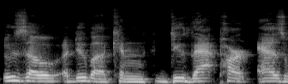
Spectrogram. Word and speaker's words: Uzo Aduba: How do you pronounce her name? Uzo Aduba. I actually think that's right. Nice. Yes, Uzo Aduba.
